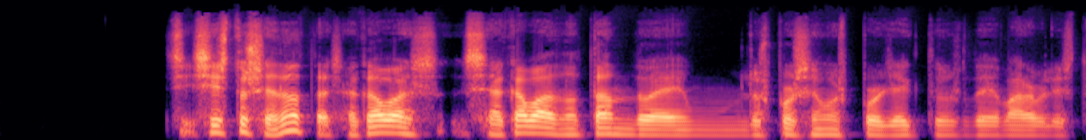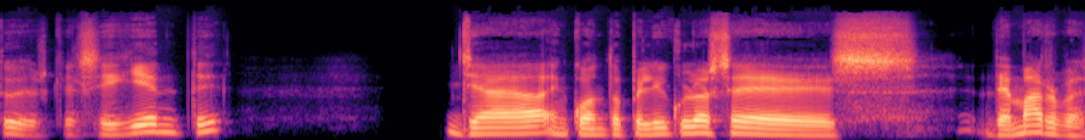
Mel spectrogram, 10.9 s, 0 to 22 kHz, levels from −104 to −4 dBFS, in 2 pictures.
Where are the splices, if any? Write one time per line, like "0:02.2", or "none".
none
